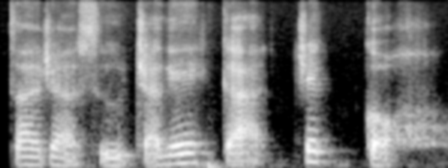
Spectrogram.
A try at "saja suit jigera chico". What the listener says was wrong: Gotta get that H a little bit, but tus.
